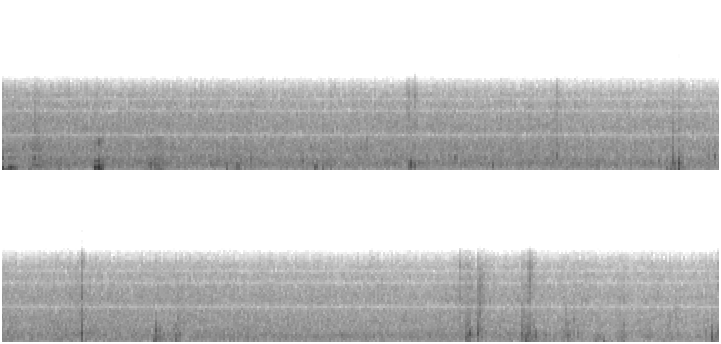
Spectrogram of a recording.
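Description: Hiking footsteps crunching on a loose rocky, gravelly trail, irregular and about a second apart, with a few close together near the end, over a steady background hiss.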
